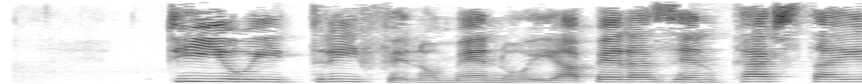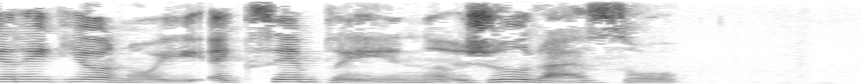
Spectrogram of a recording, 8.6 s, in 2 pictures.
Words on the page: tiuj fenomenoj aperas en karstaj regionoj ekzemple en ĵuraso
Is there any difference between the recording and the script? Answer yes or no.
yes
